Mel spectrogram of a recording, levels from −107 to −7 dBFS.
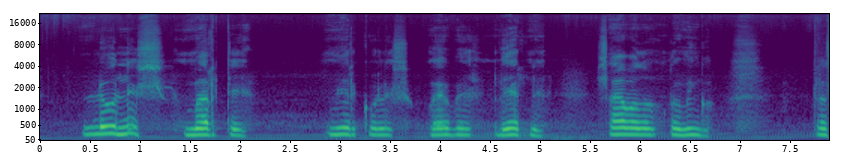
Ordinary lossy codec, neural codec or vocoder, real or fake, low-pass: none; none; real; none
